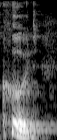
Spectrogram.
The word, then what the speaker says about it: could: لاحظ معي كلمة would تتألف من W-O-U-L-D, هنا حرف L صامت لا ينطق, والنفس الشيء بالنسبة لكلمة could, C-O-U-L-D, فإن حرف L صامت لا ينطق, فتعبر بقولك I would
